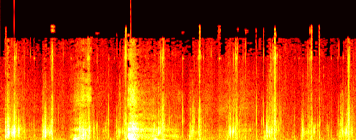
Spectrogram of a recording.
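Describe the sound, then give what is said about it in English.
Footsteps of a runner doing laps on a road around a farm: many quick, regular thuds of shoes striking the surface, in a steady running rhythm with one step landing harder than the rest. “Okay, so I've been running several laps around a farm here on a road, but I think I'll turn the other way now”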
